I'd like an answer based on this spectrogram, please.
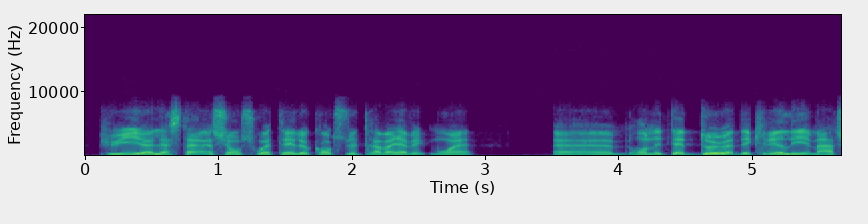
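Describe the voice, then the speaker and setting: A man speaks in a fairly high pitch. His intonation stays fairly even, and the background is quiet. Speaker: hockey play-by-play announcer. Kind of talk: interview, casual chat. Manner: fast; loud.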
